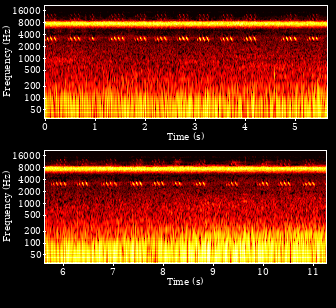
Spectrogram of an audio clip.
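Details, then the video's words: Several crickets chirping: a continuous shrill high trill beneath a repeated lower chirp of short pulse bursts, close to four each second, over faint low background noise. "CRICKETS SOUNDS"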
